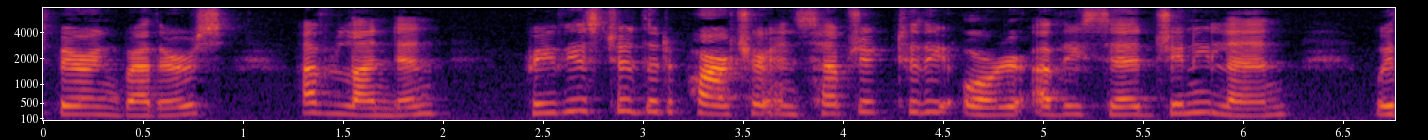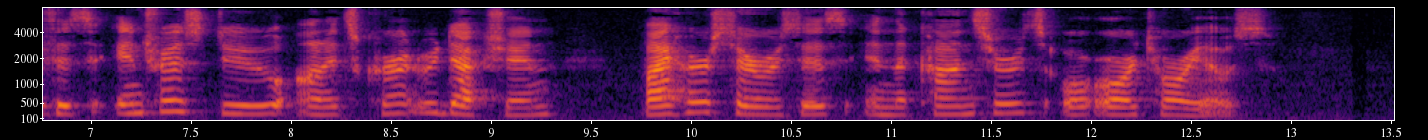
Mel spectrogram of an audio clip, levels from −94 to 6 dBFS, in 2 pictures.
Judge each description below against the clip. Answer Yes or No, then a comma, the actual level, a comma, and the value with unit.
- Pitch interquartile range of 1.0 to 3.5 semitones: No, average, 4.4 semitones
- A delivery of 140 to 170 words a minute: Yes, average, 150 wpm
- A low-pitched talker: No, high, 220 Hz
